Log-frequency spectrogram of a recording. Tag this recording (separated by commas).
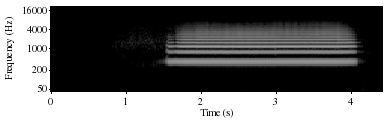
Music, Brass instrument, Musical instrument, Trumpet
